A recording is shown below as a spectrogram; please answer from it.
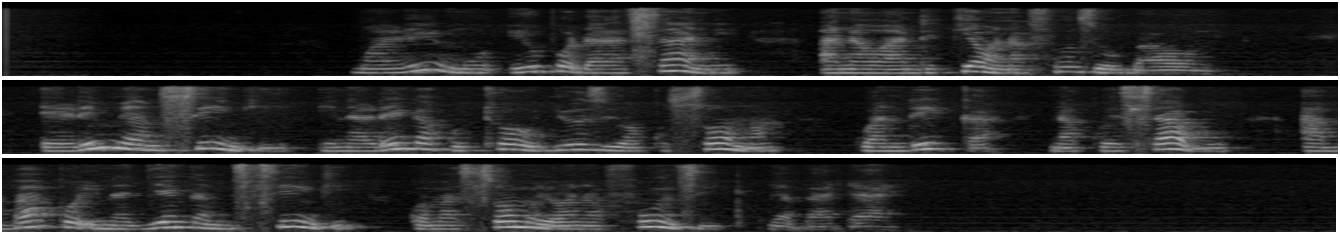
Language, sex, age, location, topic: Swahili, female, 25-35, Dar es Salaam, education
